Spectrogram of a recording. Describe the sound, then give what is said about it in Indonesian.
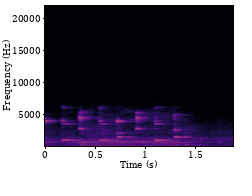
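A phone ringing tone plays quietly while a call is being placed: a quick run of short electronic beeps hopping between pitches over a faint steady hum, with no one speaking. “Bentar ya, gue telepon.”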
